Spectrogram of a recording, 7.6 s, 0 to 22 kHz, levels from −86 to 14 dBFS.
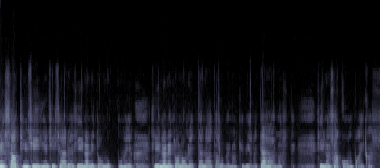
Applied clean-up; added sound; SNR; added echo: none; none; none; none.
